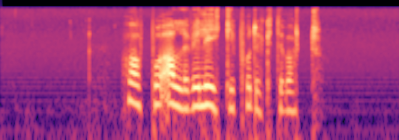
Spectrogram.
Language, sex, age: Norwegian, female, 24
